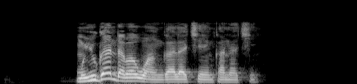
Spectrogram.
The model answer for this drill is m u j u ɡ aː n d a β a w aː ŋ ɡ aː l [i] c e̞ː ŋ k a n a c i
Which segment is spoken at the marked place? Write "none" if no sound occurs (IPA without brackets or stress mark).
a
